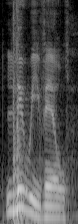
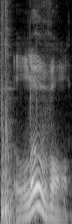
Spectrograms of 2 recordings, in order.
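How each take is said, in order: First: The name is said with full, clear syllables. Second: The name is squeezed into about two syllables. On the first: "of whose pronunciation I had been heartbreakingly assured" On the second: "they somehow articulated in just two and a half syllables"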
